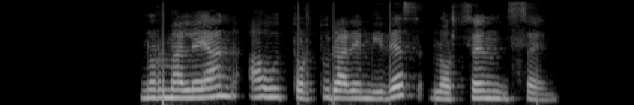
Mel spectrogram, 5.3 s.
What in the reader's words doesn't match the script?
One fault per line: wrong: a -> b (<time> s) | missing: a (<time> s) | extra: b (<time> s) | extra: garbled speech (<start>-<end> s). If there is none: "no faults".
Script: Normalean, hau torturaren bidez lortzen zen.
no faults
